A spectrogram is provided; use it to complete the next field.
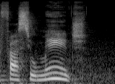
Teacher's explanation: você note que a palavra facilmente tem sílaba tônica me que não fa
